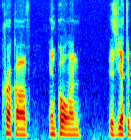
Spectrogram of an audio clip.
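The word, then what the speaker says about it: Kraków: that's going to be in the donsk OR Krakow which is actually pronounced krukov in Poland is yet to be determined I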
